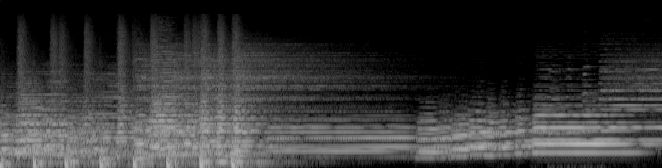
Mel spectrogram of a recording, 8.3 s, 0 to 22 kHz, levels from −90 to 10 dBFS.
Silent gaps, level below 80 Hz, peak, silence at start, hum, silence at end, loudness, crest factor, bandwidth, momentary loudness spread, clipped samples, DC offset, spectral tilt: none; -38 dBFS; -10 dBFS; 0 s; none; 0 s; -28 LUFS; 18 dB; 15 kHz; 12 LU; under 0.1%; under 0.1%; -6 dB/octave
